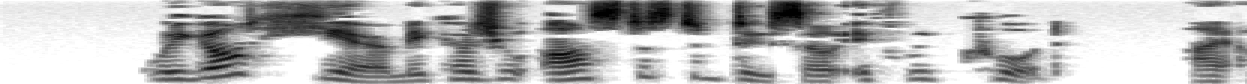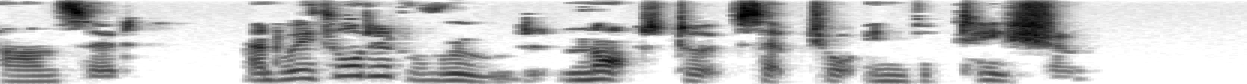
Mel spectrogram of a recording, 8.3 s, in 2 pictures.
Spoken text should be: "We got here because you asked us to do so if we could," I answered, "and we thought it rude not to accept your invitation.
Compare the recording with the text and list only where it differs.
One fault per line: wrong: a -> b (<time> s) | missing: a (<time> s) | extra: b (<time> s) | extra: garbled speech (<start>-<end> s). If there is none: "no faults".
no faults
